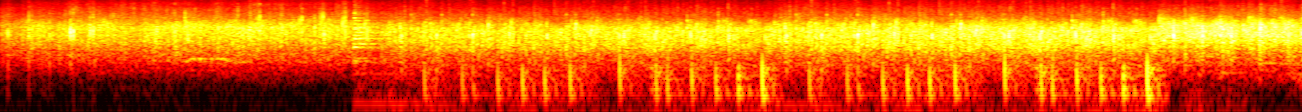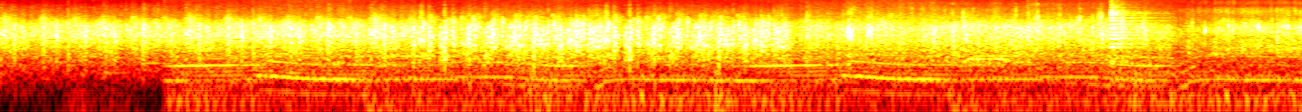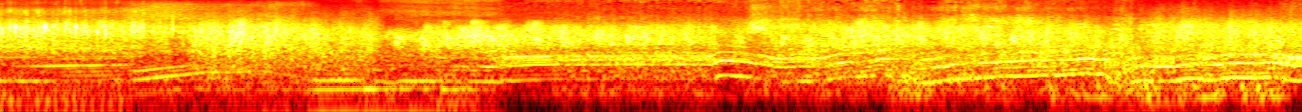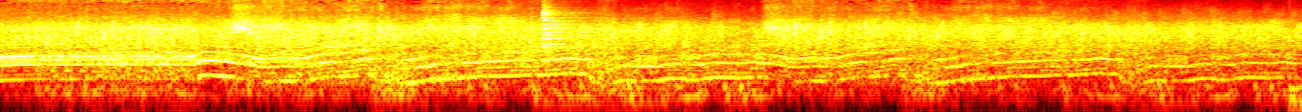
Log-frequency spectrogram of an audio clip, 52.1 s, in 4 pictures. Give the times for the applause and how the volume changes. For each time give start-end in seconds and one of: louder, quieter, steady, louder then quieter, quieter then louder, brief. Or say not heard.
0.0-52.0 louder then quieter.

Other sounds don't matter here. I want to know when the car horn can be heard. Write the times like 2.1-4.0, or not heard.
3.5-4.2, 24.1-24.8, 44.5-45.0.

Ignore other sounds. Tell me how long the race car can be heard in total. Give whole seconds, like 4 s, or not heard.
37 s.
